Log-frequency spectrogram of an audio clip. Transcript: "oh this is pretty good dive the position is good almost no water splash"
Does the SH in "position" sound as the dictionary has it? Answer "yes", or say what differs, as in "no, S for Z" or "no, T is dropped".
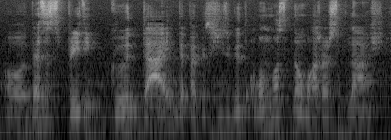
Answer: no, S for SH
